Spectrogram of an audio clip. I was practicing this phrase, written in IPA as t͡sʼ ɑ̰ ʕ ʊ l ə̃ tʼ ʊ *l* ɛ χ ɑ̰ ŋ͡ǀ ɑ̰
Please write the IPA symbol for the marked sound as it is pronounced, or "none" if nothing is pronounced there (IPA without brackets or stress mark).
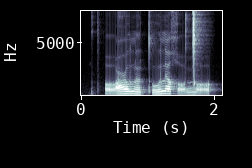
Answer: l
